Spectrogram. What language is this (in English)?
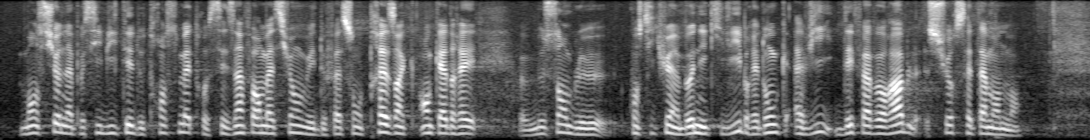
French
